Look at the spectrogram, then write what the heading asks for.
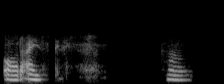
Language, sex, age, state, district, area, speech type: Hindi, female, 18-30, Madhya Pradesh, Narsinghpur, urban, conversation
